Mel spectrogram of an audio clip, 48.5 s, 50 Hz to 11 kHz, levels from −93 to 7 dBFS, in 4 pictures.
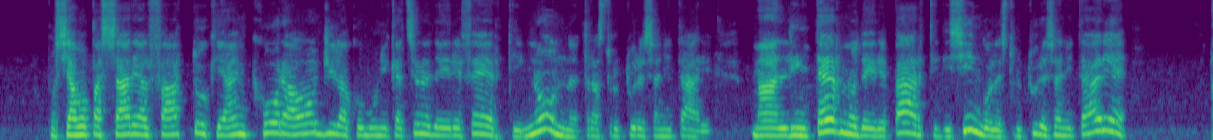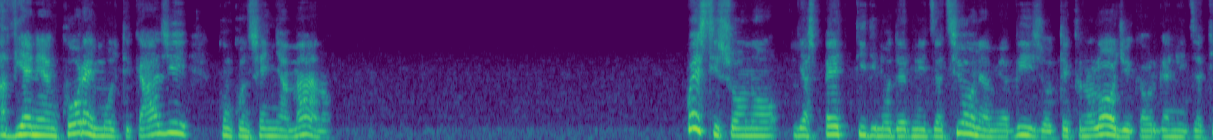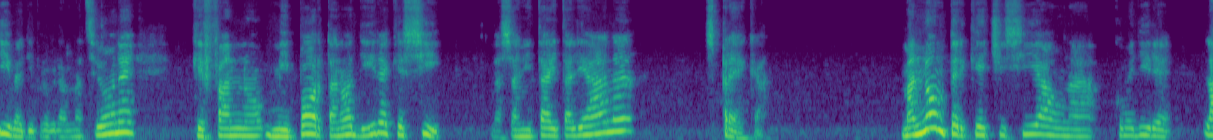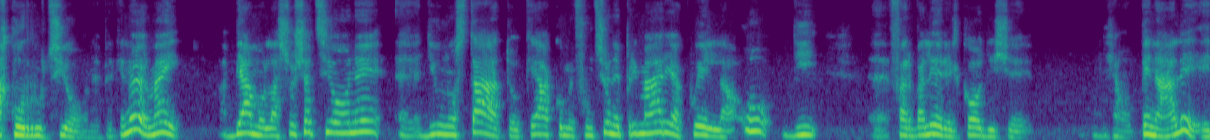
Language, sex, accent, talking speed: Italian, male, native, 115 wpm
